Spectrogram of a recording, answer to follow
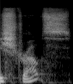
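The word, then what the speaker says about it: Strouse: rude no they were written by James C Strauss yeah that's white Strauss as in Levi Strauss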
